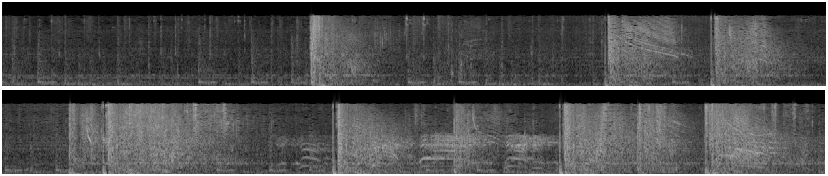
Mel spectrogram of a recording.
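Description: Bursts of gunfire in The Last of Us, sharp loud cracks arriving in irregular clusters over a busy game soundscape, with someone talking now and then.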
